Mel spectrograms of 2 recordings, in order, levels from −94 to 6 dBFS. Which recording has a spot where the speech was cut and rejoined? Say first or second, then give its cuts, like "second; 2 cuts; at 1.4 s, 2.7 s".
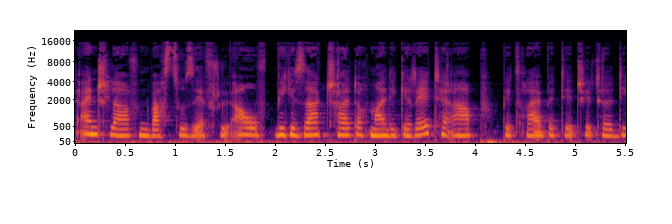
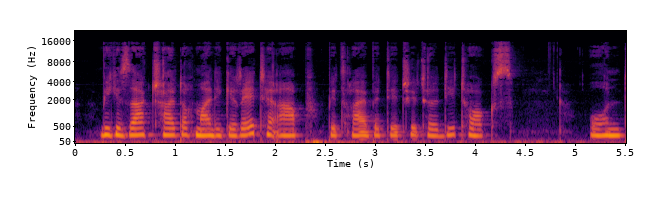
first; 1 cut; at 1.9 s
